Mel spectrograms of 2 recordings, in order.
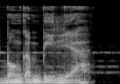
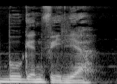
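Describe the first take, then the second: First: It is said as bong-gam-bil-ya, with a 'ng' sound. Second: It is said as boo-gain-vil-le-a, with no 'ng' sound. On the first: The speaker calls it wrong. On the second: The speaker calls it right.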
